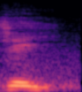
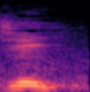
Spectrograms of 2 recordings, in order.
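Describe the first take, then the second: No difference in how they are said.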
